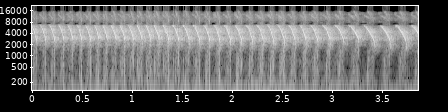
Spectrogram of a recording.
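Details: Canary singing a steady rolling trill: rapid, evenly pulsed high notes sustained for the whole four seconds, very loud and close.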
